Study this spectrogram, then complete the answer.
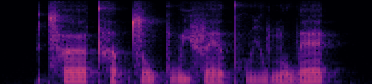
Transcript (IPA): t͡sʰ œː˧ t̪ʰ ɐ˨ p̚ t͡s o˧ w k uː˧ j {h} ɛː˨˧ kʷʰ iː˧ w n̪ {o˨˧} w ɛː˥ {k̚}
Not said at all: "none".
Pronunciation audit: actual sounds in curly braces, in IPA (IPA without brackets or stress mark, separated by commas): f, o˨˧, k̚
